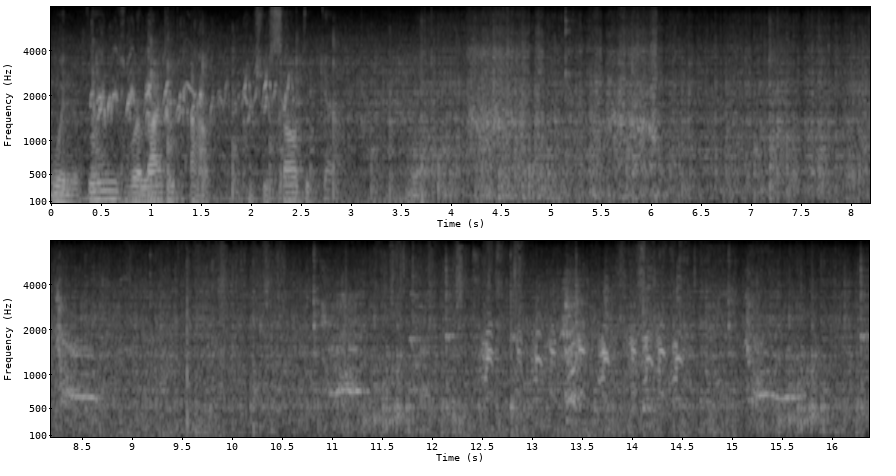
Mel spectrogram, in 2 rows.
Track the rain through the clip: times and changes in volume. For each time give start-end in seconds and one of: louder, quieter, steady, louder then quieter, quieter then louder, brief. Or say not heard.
0.0-16.3 steady.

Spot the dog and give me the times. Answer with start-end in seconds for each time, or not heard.
8.2-15.8.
